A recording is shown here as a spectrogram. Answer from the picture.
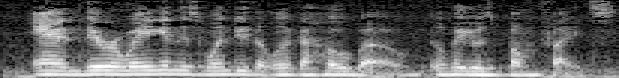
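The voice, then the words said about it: Irish accent. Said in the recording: “talk with like a funny Irish accent”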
